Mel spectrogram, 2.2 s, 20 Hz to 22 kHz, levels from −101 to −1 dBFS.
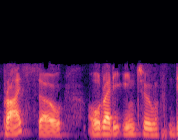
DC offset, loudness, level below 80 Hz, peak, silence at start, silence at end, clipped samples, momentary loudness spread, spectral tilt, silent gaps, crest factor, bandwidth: under 0.1%; -22 LUFS; -68 dBFS; -2 dBFS; 0.05 s; 0 s; under 0.1%; 9 LU; -4.5 dB/octave; none; 20 dB; 4.2 kHz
